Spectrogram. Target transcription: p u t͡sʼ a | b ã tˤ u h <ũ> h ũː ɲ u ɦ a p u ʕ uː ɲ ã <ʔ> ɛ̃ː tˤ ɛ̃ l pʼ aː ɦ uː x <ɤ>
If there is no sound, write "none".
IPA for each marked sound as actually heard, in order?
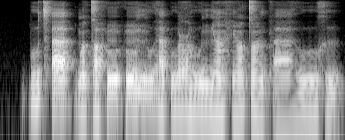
ũː, h, ɯ

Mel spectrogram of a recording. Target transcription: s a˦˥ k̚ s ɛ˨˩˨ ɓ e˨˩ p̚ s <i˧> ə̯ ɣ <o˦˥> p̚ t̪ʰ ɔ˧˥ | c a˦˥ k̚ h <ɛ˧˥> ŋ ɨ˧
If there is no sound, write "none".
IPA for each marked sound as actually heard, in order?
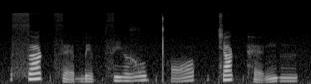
i˧, o˦˥, ɛ˨˩˨

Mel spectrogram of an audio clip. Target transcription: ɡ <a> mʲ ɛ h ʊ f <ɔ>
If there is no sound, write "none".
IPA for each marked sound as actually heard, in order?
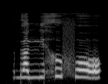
a, ɔ

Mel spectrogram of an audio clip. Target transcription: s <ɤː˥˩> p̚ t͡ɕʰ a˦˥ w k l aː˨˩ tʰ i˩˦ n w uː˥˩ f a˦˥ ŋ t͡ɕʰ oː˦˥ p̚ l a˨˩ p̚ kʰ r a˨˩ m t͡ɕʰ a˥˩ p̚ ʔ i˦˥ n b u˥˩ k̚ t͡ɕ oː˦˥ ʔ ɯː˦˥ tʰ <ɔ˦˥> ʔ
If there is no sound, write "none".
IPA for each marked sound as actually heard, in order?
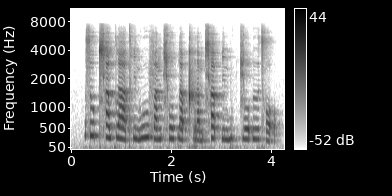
ɤː˥˩, ɔ˨˩

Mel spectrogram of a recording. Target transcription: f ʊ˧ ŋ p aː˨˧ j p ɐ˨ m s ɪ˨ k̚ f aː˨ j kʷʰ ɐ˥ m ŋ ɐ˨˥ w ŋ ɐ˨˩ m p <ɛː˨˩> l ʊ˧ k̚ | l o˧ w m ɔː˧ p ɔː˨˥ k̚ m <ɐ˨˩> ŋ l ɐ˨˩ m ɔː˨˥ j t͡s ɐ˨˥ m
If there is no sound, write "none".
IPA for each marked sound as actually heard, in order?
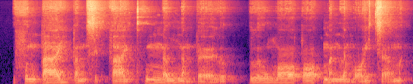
œː˨˩, ɐ˨

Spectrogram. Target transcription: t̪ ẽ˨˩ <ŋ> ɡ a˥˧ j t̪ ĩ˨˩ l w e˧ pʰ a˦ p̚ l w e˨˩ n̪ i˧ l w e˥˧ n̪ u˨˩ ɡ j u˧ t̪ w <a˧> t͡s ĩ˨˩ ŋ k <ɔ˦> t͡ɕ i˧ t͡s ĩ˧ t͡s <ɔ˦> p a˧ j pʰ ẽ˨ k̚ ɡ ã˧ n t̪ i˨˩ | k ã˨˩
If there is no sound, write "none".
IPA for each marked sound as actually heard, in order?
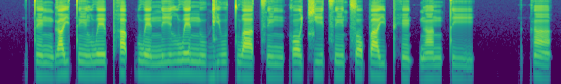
ŋ, a˨˩, ɔ˥˧, ɔ˧

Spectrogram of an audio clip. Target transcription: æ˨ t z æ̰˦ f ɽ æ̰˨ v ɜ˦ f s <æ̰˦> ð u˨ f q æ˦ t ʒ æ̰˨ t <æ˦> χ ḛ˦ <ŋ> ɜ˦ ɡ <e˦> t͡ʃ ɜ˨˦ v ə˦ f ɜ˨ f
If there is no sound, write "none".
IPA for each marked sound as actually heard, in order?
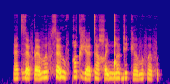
æ̰˦, æ˦, ŋ͡ǃ, e˦

